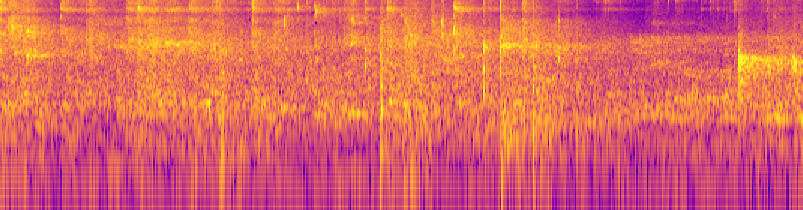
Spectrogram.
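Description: Table tennis ball clicking sharply off the bats and table in a rally, a few clicks about halfway through and again near the end, over a steady babble of voices in a large sports hall.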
